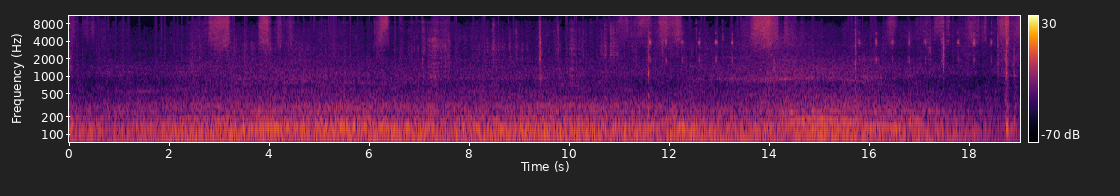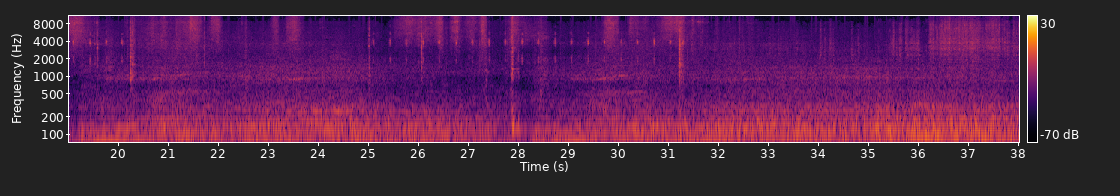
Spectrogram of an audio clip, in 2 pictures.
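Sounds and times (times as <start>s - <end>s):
low rumble of tyres on cobblestones: 0.0s - 38.0s
light ticks: 6.1s - 38.0s.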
